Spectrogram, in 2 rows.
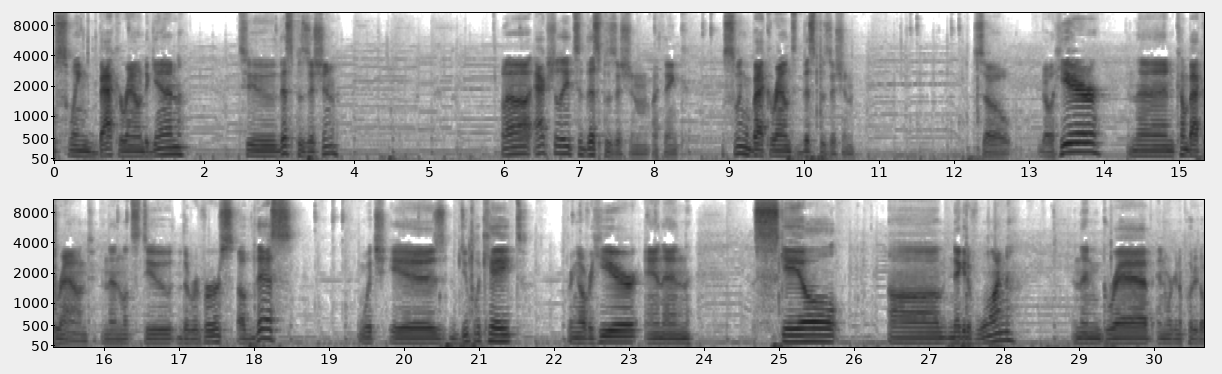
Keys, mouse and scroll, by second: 0.9-3.0 drag, 6.1-7.9 drag, 8.6 right click, 10.0 shift+d, 11.9 click, 12.2 space, 15.2 space, 16.2 right click, 18.0 c, 20.8 shift+d, 23.2 click, 25.0 s, 29.4 g.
